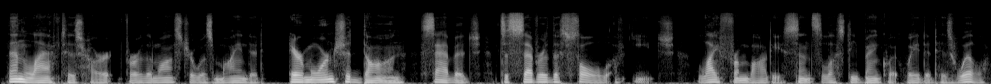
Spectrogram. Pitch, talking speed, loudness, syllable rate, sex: 90 Hz, 175 wpm, -21 LUFS, 4.6 syllables/s, male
